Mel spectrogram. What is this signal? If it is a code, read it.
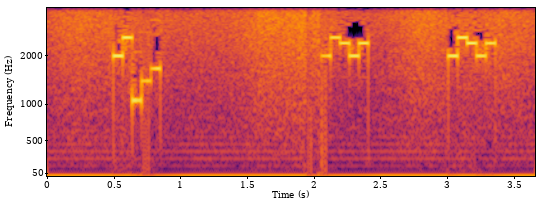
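Five-tone selective call (ZVEI), heard as quick runs of five tones, tones of about 70 ms. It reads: 88146 88080 88080
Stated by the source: ZVEI five-tone selective call received by SDR.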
